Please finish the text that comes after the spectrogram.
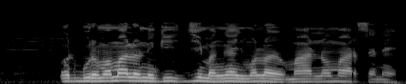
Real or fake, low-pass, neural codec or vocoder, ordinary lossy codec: real; 7.2 kHz; none; none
